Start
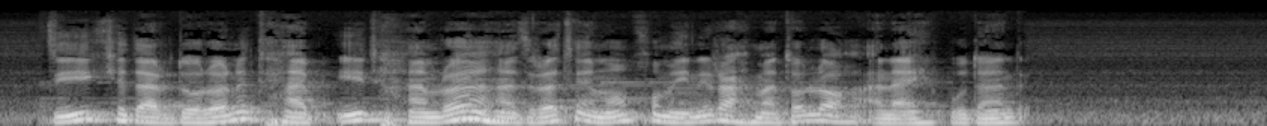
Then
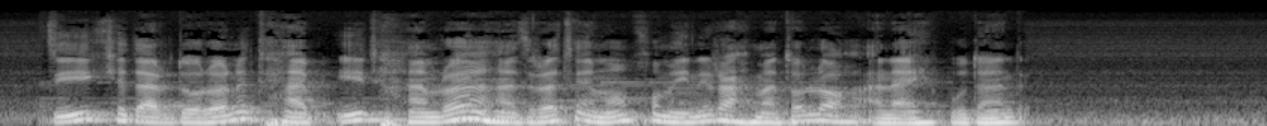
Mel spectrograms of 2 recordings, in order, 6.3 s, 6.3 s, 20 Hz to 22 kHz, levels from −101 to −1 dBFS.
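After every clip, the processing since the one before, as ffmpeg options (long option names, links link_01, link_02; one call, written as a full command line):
ffmpeg -i in.wav -af "asubboost=boost=4:cutoff=140" out.wav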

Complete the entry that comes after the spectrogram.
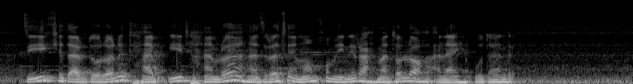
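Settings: ffmpeg -i in.wav -af "asoftclip=type=hard:threshold=-11.5dB,areverse,acompressor=threshold=-26dB:ratio=6,areverse,volume=6dB" out.wav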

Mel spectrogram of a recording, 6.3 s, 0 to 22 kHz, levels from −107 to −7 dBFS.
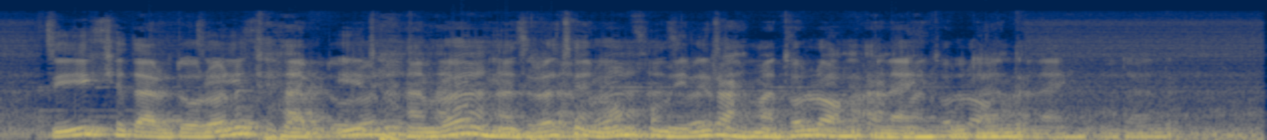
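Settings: ffmpeg -i in.wav -af "alimiter=limit=-17dB:level=0:latency=1:release=22,aecho=1:1:750:0.447,volume=-7.5dB" out.wav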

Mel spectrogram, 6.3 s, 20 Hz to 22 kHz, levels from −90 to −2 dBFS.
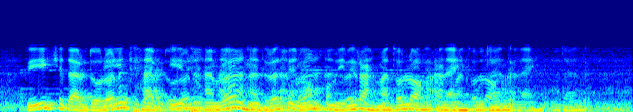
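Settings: ffmpeg -i in.wav -af "aresample=8000,aresample=44100" out.wav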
